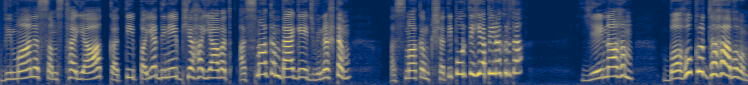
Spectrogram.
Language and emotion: Sanskrit, angry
